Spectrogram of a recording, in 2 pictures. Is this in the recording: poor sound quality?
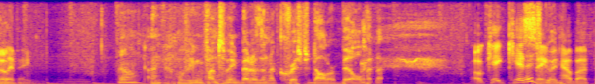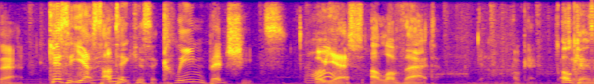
no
